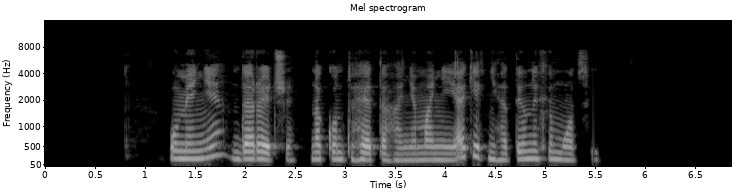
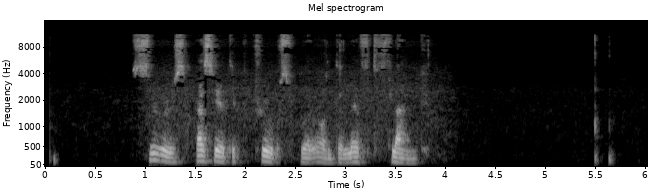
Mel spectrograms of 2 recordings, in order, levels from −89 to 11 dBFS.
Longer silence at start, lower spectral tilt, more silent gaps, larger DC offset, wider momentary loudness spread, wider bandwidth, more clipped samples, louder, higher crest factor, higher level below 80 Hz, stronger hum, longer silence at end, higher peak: first, 1.25 s vs 0.85 s; first, -6 dB/octave vs -3.5 dB/octave; neither; neither; about the same, 8 LU vs 7 LU; second, 7.8 kHz vs 11.5 kHz; neither; second, -29 LUFS vs -24 LUFS; about the same, 20 dB vs 20 dB; about the same, -70 dBFS vs -72 dBFS; neither; first, 1.35 s vs 0.35 s; about the same, -10 dBFS vs -8 dBFS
